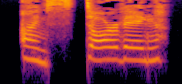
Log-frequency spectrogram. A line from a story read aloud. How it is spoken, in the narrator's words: Aru moaned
